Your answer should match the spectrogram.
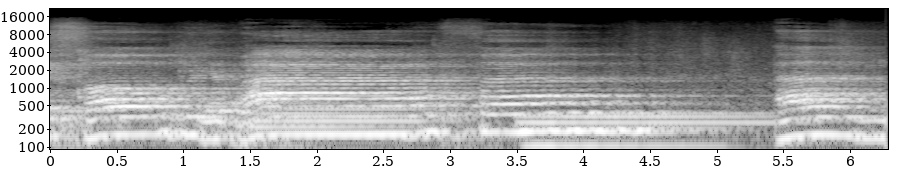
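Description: A man singing long, held notes, with acoustic guitar accompaniment.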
